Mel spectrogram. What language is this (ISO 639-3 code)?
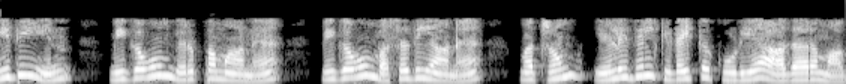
tam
